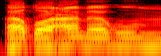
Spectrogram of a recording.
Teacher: Cara melafalkannya yaitu suara mimnya masuk kepada mim kedua dan ditahan mimnya. Ditahan m-nya. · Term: idgham mim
